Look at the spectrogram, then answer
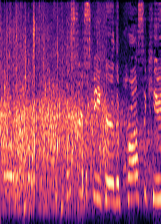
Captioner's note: some Applause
